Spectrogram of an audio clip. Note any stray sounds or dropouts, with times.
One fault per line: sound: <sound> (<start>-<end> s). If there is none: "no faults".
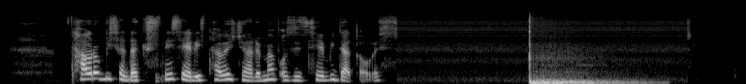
sound: thud (5.3-6.7 s)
